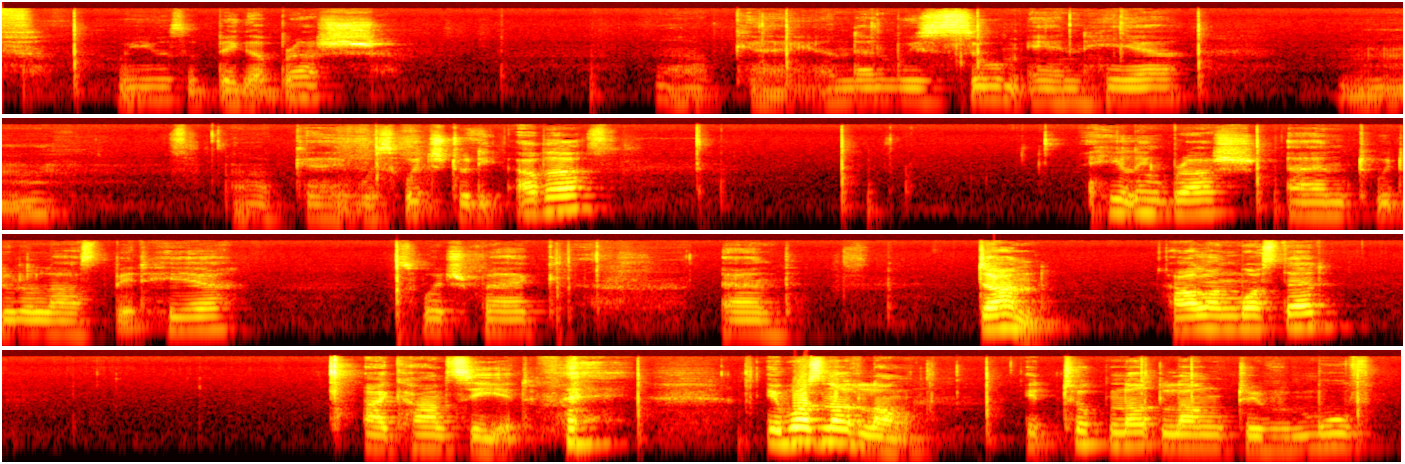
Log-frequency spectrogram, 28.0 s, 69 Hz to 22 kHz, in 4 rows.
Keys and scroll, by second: 3.8 super+space, 16.8 super+0, 23.9 super+space.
